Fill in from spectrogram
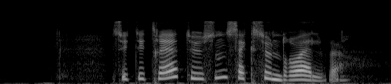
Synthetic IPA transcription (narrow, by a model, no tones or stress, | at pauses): sʏt̪ɪt̪ʰʁeːt̪ʰʉːsn̩sɛkshʉnd̪ʁəoːɛlʋə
